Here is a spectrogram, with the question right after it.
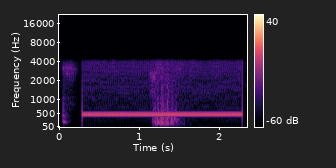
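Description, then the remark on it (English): A single steady electronic ringback tone from a phone call, holding for about two seconds, with a brief voice just before it and a muffled rustle partway through. “I'm calling his ass, but it's been an hour.”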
